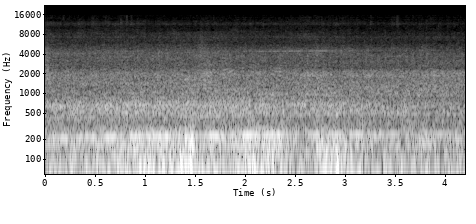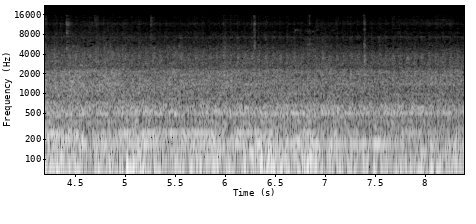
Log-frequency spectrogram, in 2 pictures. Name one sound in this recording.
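A monorail train hums as it glides past overhead.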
